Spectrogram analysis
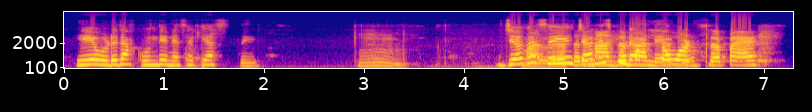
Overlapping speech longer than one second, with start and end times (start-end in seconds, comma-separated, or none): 4.6-6.3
